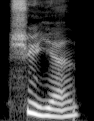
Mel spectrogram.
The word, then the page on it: 序言: xù yán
